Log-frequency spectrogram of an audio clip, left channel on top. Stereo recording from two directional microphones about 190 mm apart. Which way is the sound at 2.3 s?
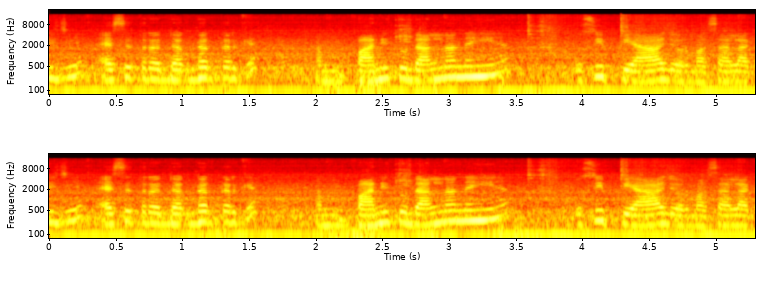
15° left (ahead or behind).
